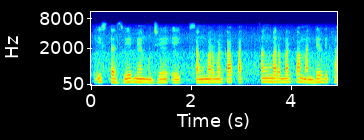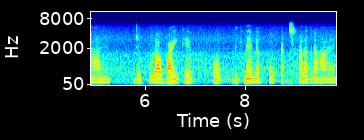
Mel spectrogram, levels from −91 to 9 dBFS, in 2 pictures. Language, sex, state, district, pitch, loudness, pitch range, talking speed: Hindi, female, Bihar, Bhagalpur, 145 Hz, -21 LUFS, 140-150 Hz, 160 wpm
